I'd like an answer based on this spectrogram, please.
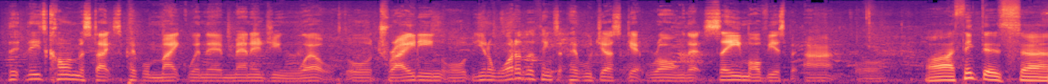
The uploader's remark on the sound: Dowerin Field Days are always filled with excitement, the hustle and bustle of the crowd. This particular episode is recorded at Dowerin Field Days 2022.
